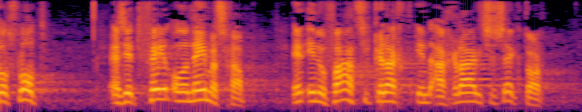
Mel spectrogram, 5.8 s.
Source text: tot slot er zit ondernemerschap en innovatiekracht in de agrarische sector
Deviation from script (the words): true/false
true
